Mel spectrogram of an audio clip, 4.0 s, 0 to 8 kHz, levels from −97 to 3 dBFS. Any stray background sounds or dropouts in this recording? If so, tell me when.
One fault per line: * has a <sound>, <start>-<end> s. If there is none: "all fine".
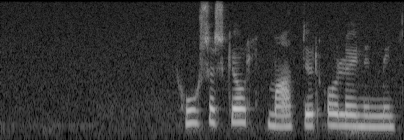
all fine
